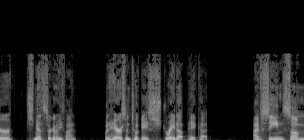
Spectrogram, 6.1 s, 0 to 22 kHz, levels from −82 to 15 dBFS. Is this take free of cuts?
yes; 0 cuts

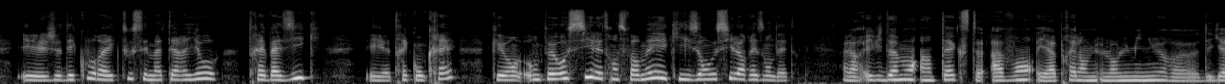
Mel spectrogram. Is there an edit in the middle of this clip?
no; 0 cuts

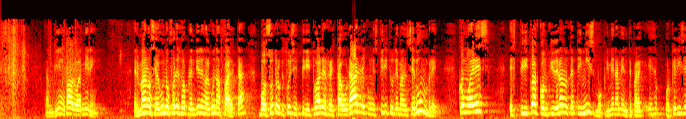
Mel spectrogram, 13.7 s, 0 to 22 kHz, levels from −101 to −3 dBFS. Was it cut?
yes; 3 cuts; at 1.3 s, 1.6 s, 10.7 s

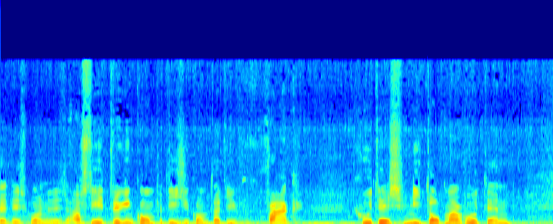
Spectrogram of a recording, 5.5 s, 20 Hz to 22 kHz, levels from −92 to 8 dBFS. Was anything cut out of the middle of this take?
yes; 2 cuts; at 3.5 s, 4.6 s

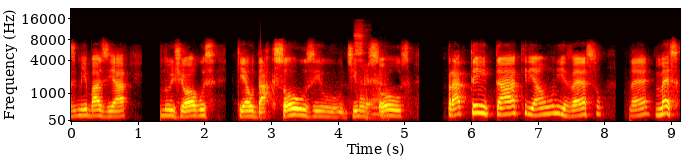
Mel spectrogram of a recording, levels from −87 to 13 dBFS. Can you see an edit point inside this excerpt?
no; 0 cuts

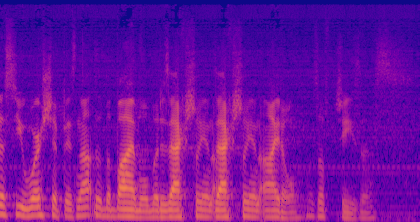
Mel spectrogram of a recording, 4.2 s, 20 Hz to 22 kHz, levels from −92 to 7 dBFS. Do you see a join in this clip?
yes; 3 cuts; at 0.9 s, 2.1 s, 3.3 s

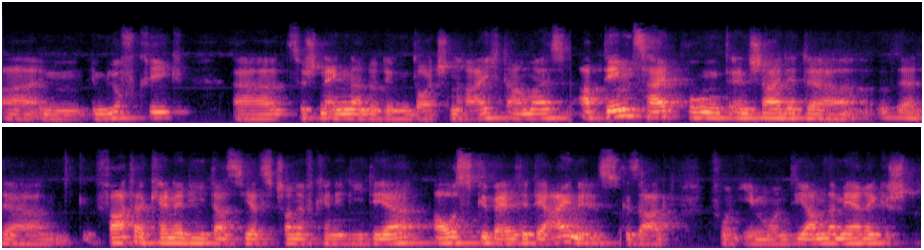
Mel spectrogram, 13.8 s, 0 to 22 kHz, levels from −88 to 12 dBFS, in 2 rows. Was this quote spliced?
yes; 1 cut; at 11.5 s

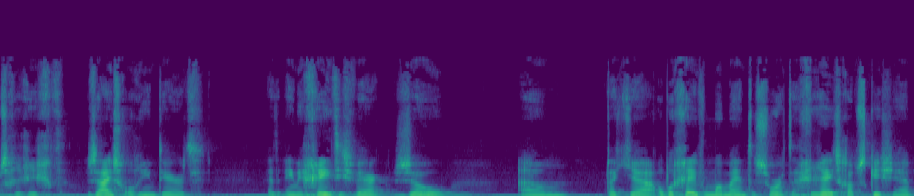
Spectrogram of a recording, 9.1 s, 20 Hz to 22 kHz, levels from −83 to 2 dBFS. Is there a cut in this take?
no; 0 cuts

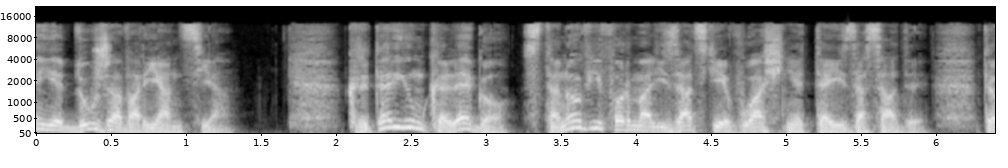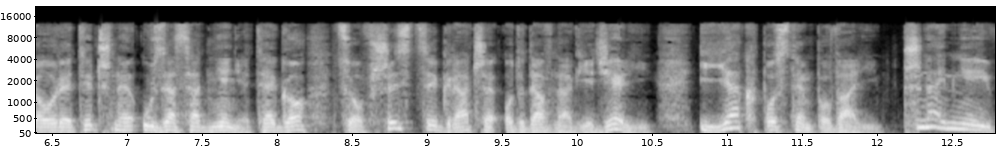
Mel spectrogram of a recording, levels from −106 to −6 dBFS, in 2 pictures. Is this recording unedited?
yes; 0 cuts

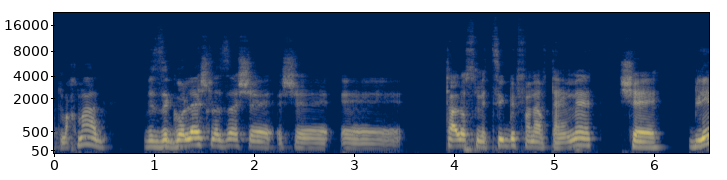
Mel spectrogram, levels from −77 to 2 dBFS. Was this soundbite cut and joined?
yes; 1 cut; at 5.5 s

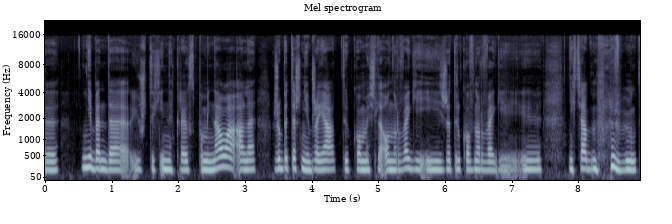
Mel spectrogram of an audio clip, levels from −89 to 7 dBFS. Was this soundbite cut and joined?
yes; 1 cut; at 4.0 s

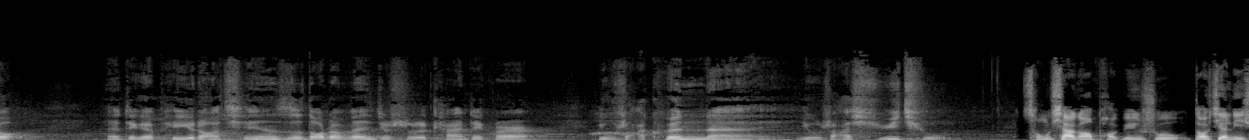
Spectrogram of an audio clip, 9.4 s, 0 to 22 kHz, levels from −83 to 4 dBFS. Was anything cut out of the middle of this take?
yes; 1 cut; at 7.6 s

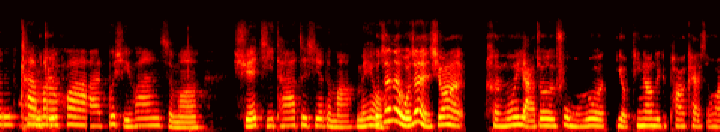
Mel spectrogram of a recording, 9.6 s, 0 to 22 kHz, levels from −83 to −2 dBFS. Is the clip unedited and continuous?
yes; 0 cuts

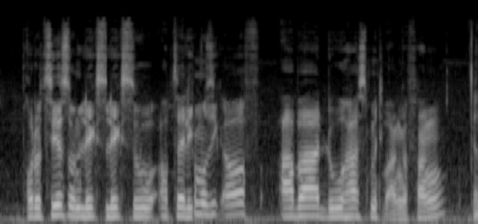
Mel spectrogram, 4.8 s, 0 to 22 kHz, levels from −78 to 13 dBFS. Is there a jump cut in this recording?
yes; 3 cuts; at 1.1 s, 1.9 s, 3.8 s

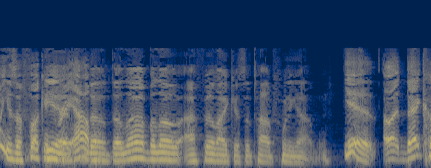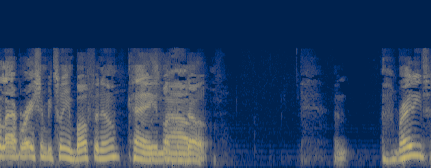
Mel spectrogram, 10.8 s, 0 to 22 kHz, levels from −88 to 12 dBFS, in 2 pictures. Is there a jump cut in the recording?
no; 0 cuts

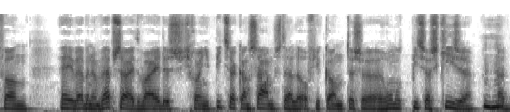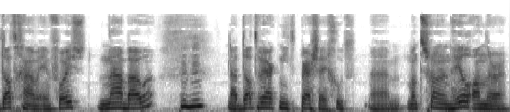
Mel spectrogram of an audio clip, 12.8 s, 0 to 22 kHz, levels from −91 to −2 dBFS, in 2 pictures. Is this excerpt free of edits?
yes; 0 cuts

